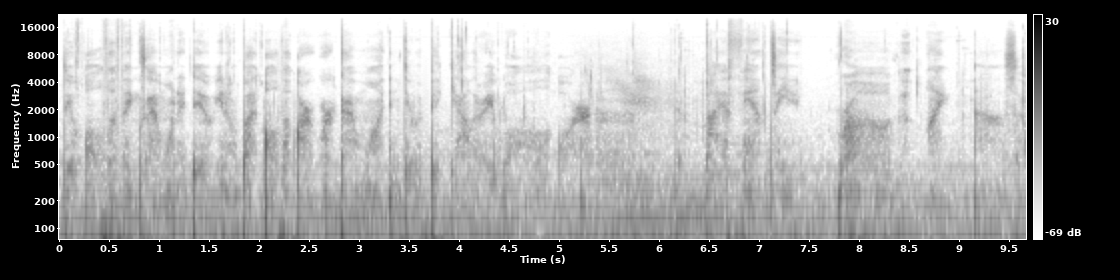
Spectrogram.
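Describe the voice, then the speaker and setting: A woman speaks entirely in a soft whisper, close to an ASMR microphone. She rambles in an informal, chatty way, as if narrating casual gameplay from a bedroom at home. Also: normal speed. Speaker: ASMR video creator. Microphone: close ear-to-ear ASMR microphone.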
